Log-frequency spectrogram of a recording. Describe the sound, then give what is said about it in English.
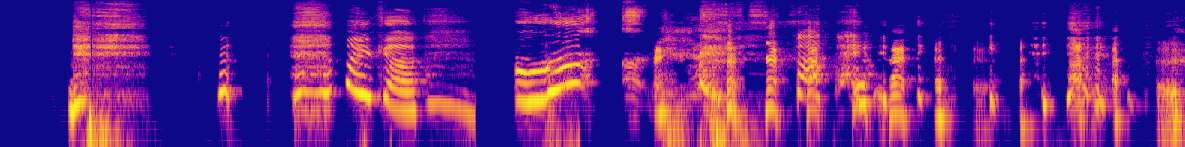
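A voice imitates a creature's roar, like a T-Rex mixed with a walrus, with a series of breathy groans, gasps and rising, warbling growls, some strained and drawn out, with short pauses between them and no clear words. “Like a T-Rex mixed with a walrus.”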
